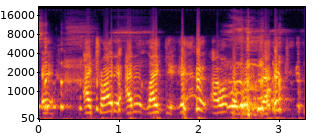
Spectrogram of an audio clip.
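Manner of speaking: high-pitched customer gripe breaking into laughter; mock complaint. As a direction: play the unhappy customer, laughing. Jokes about returning sixth sense.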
